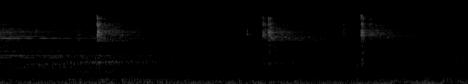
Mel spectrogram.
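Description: A metal censer clinks on its chains as it swings, ringing in a large echoing hall.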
